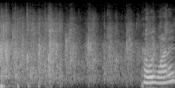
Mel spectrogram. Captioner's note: applause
